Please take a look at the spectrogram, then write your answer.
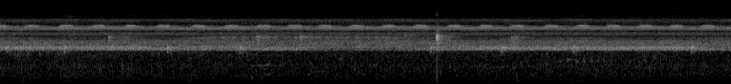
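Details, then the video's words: Zaire jungle crickets chirping in the late evening among tree frogs, a steady dense wall of high-pitched trilling with regular fast pulses and one sharp snap near the middle. "Jungle Serenade:Tree Frogs & Crickets of Zaire in Late Evening"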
